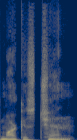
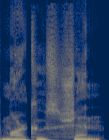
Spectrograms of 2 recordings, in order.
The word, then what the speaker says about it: Marcus Chen: And the human's name was Marcus Chen, which I learned to pronounce after only 17 attempts and one minor diplomatic incident involving my pronouncing it as Marcus Shen, and him laughing so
